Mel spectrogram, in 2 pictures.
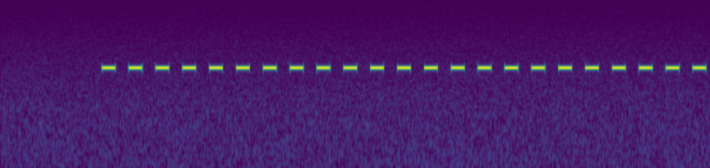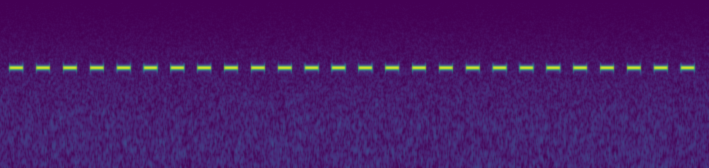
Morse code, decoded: none

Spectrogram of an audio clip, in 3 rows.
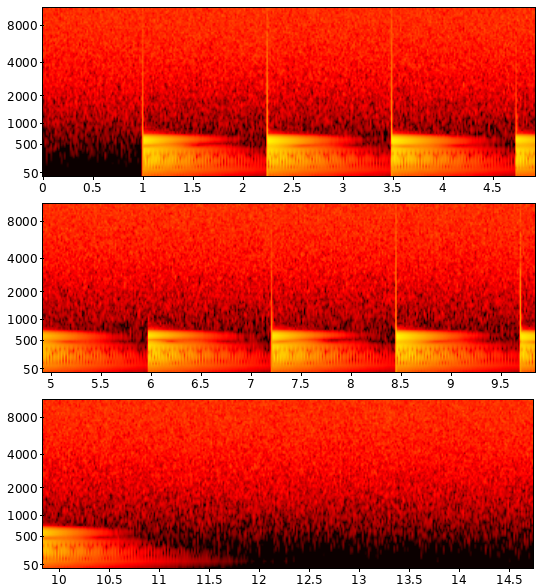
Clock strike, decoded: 8

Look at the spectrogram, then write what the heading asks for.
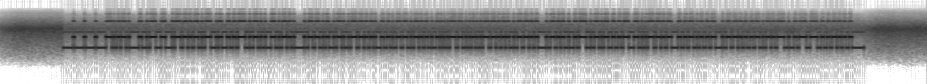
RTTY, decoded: COME NOBITA, ANCHE GIAN PRENDE LA VALUTAZIONE MINIMA IN TUTTI I

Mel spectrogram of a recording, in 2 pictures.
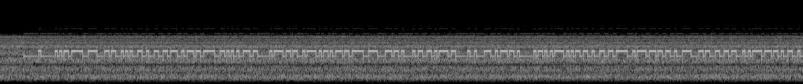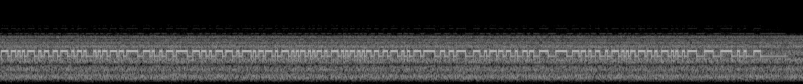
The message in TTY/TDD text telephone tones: STOLYPIN TRAVELED TO KIEV, DESPITE POLICE WARNINGS THAT AN ASSASSINATION PLOT WAS AFOOT.

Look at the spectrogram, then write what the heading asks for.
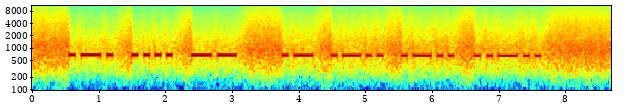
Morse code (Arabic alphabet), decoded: رحم الله

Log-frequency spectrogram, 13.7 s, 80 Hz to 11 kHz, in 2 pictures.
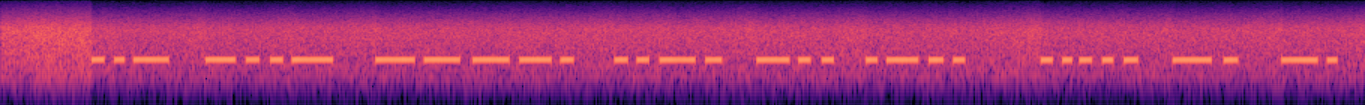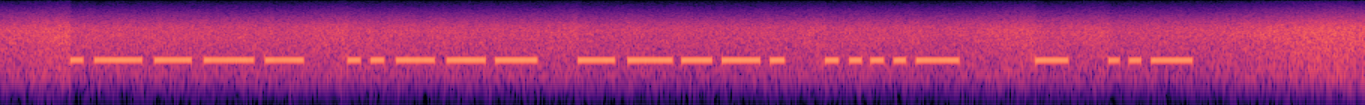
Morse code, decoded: UX9FDL 5NN 1294 TU

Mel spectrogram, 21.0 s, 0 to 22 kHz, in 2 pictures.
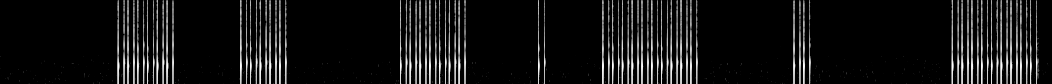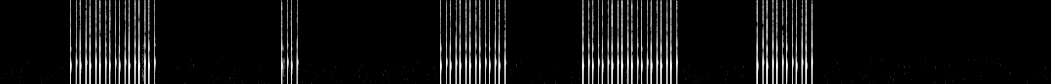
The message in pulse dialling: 6 5 7 1 0 2 9 9 2 7 0 6

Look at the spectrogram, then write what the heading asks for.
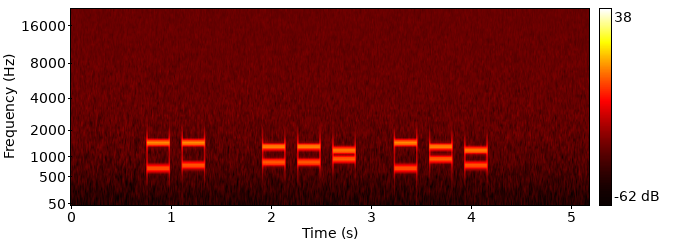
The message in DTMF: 36 88* 304

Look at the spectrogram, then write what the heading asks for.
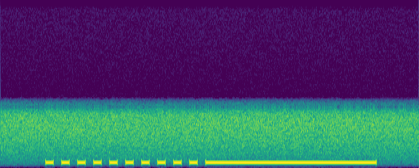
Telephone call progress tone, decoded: stutter dial tone

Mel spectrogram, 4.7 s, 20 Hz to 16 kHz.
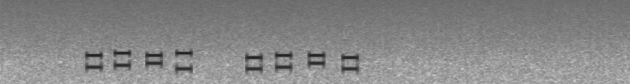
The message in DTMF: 5903 1501

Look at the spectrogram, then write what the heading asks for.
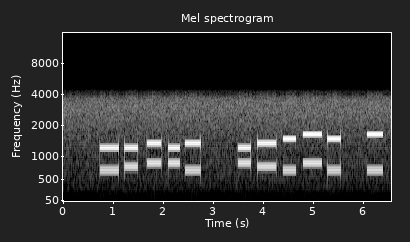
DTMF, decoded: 14872 753C3 A

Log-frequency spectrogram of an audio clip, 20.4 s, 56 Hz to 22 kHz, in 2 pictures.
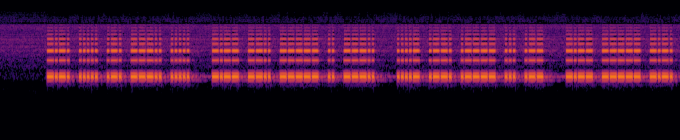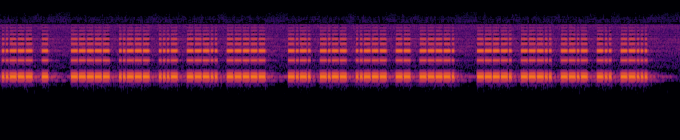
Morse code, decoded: C5R85 YZ0I8 4P1SW Y0C2T 02V80 CY2M9 98QD7

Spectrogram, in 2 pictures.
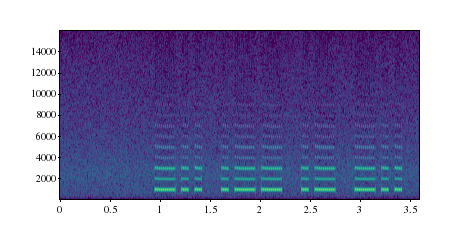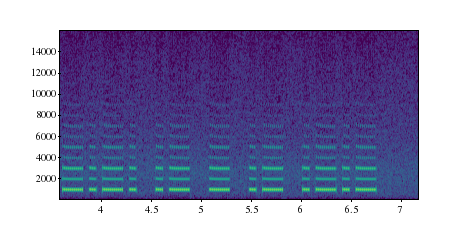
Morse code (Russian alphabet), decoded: ДВАДЦАТАЯ

